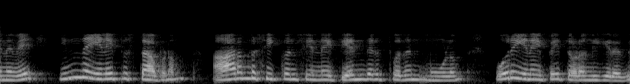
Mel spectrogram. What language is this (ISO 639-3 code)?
tam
